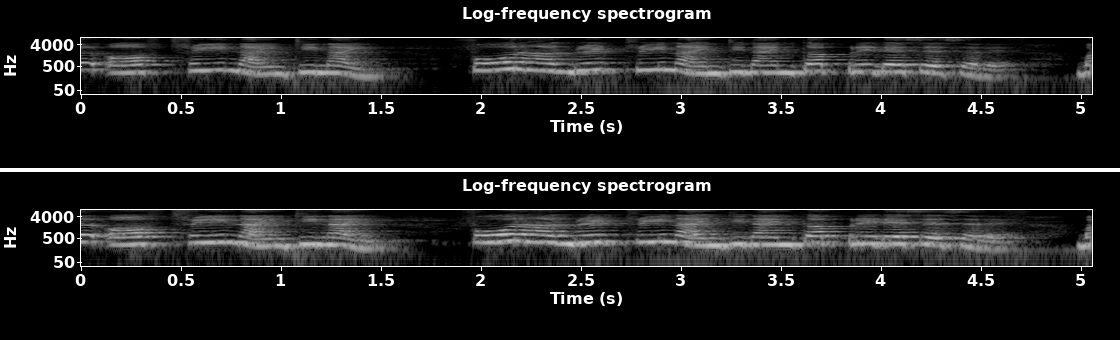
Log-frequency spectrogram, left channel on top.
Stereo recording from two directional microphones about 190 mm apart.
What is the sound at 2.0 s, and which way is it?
A woman's voice, 55° left (ahead or behind).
